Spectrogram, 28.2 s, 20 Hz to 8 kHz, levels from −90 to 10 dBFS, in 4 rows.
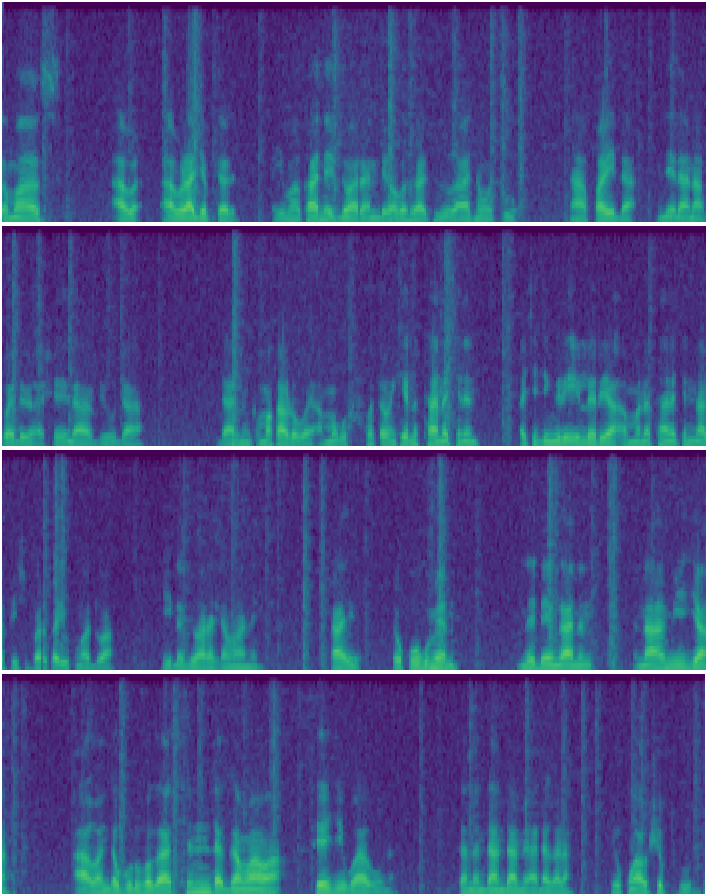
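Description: Speech cut by the noise suppressor occurs at 7.95–8.24 s, 14.15–14.57 s, 24.92–25.05 s and 27.87 s to the end. The suppressor mistook speech for the room noise about 20 dB below it, dipping brief stretches by about 9 dB, then about 15 dB, so sounds come out swallowed.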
